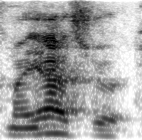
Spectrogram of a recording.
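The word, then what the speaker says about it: מעשר: Malachi 3 8-10 means temp in Hebrew and pronounce myashra.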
